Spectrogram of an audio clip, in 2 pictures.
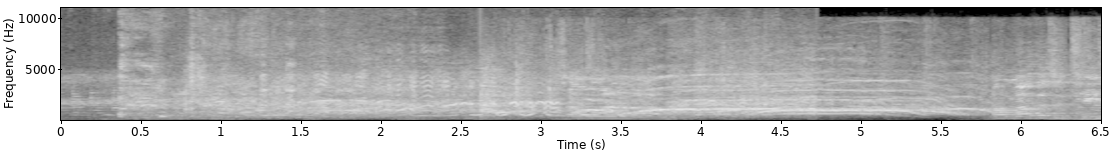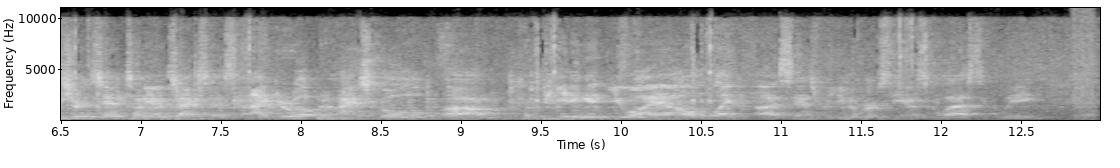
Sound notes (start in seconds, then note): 0.0 laughs; 3.4 laughs, cheers; 4.2 cheers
